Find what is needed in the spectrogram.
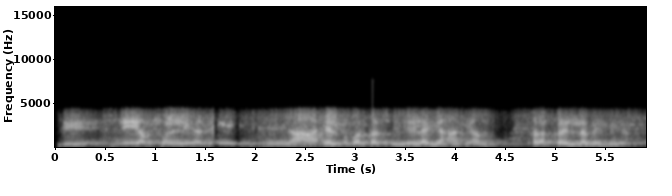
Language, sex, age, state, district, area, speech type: Maithili, male, 18-30, Bihar, Sitamarhi, rural, conversation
